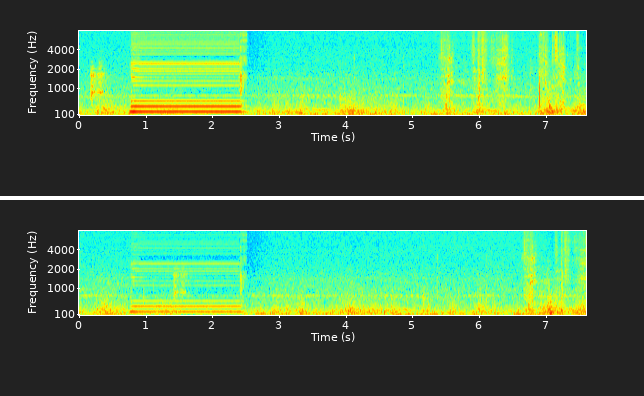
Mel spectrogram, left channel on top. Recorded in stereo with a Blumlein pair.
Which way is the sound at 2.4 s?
65° left.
